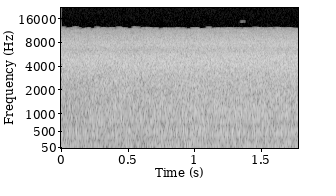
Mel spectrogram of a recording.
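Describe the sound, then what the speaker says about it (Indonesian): A waterfall pours down in a steady, dense rush of white-noise water, loud and close, unbroken for the whole stretch with no voices. "Nih, air terjun spesial"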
